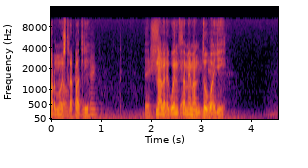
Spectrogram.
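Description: An elderly man speaks calmly and earnestly, close by.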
